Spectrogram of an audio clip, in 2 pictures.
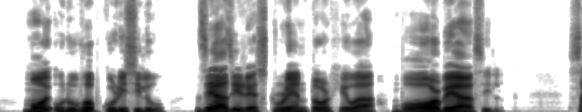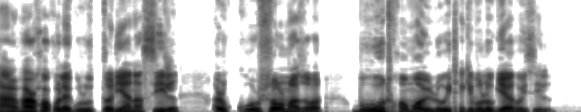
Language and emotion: Assamese, disgusted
